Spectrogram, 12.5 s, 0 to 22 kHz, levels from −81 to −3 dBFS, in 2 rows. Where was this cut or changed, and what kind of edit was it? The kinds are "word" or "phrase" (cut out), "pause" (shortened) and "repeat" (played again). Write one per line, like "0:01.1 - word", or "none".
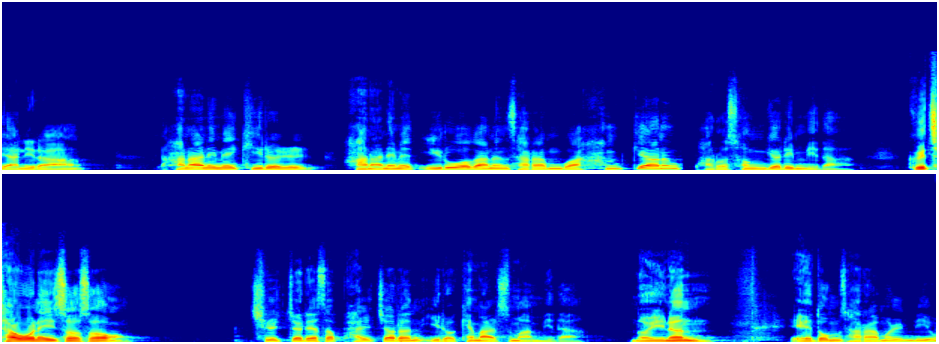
0:02.2 - word
0:02.8 - word
0:04.5 - word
